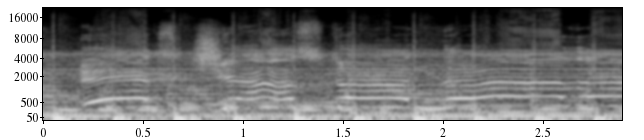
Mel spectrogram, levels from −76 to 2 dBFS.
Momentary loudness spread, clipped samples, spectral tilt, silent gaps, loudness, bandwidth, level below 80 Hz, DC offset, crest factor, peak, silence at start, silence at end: 3 LU; under 0.1%; -4.5 dB/octave; none; -11 LUFS; over 20 kHz; -18 dBFS; under 0.1%; 10 dB; 0 dBFS; 0 s; 0 s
